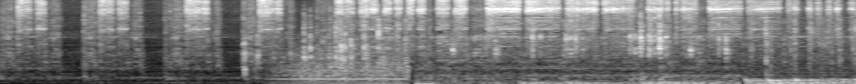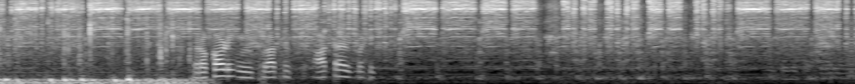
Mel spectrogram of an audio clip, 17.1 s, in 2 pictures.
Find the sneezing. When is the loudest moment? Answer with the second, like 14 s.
11 s.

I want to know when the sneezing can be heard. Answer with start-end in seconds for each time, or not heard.
2.5-3.3, 10.5-12.3.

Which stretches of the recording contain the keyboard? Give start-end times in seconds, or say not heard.
2.7-10.8.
